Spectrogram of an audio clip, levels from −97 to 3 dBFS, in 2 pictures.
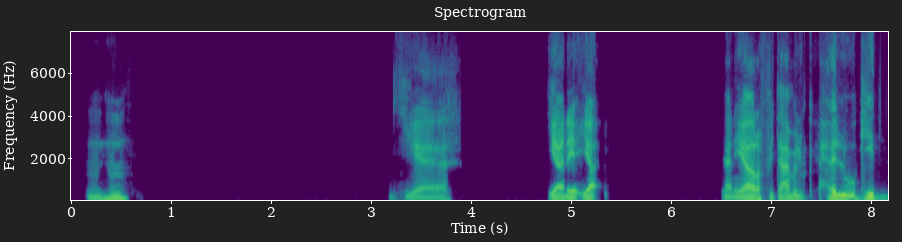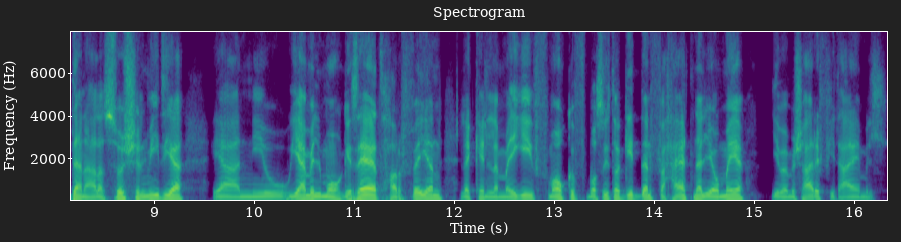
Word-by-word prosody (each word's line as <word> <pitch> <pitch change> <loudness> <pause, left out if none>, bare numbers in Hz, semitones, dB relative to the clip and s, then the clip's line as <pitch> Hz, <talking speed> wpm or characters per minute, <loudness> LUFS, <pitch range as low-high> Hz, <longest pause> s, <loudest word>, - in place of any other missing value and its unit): اهم. 125 +6 -3 2.8
ياه! 85 -3 -5 1.0
يعني 110 0 +3
يع 120 - +4 1.3
يعني 100 +1 -4
يعرف 130 +1 +3
يتعامل 125 +1 -1
ك - - -21
حلو 145 -5 +3
جدًا 120 -4 +1
على 100 0 -1
السوشال 135 +1 +2
ميديا 135 -1 +3 0.3
يعني 100 0 -3
ويعمل 115 +6 +1
معجزات 110 +6 +5
حرفيًا، 125 +5 0 0.2
لكن 105 +4 -3
لما 100 -1 -3
ييجي 125 +2 +1
في 110 - -10
مواقف 120 +2 -1
بسيطة 125 +5 -1
جدًا 125 0 0
في 120 -5 -5
حياتنا 120 +5 -1
اليومية، 120 +4 +2 0.3
يبقى 100 +1 -4
مش 100 +5 -4
عارف 115 -1 -2
يتعامل، 90 -3 -6
115 Hz, 115 wpm, -24 LUFS, 100-130 Hz, 2.8 s, معجزات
